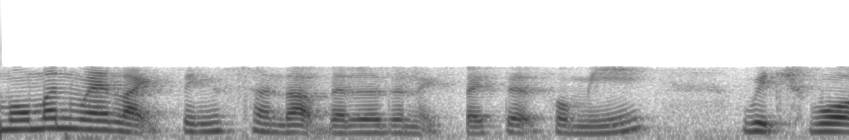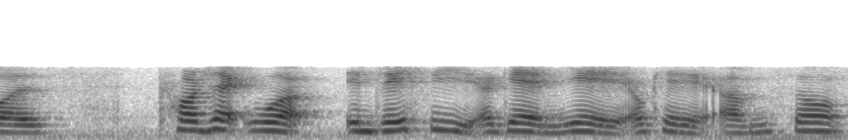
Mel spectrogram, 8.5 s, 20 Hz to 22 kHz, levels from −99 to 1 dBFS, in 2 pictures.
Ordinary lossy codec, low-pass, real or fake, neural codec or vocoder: none; 3.6 kHz; real; none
